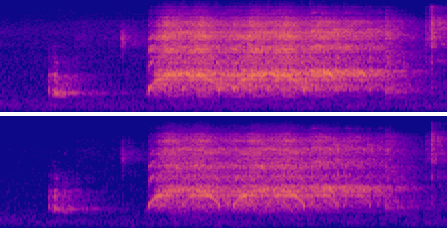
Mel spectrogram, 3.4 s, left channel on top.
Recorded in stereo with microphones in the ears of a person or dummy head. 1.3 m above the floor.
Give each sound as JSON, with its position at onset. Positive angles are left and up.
{"t": 0.4, "sound": "a scream", "side_deg": 50, "distance_m": 2.0}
